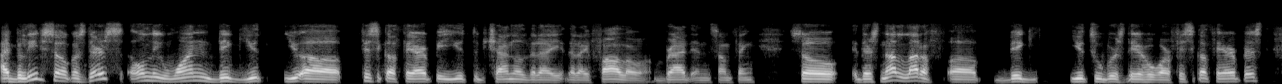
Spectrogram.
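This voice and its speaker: Dry and close with no echo over a quiet background, a man with a Visayan Filipino accent speaks at a medium pitch and moderate pace with ordinary pitch variation. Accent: Filipino (Cebuano) English. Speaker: physical therapist and YouTube creator. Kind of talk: live interview. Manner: halting, many repetitions.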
